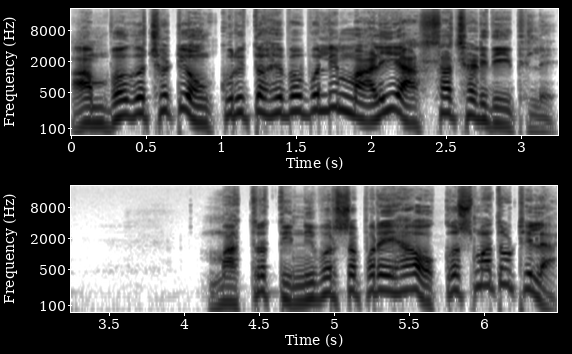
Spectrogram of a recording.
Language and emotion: Odia, surprised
